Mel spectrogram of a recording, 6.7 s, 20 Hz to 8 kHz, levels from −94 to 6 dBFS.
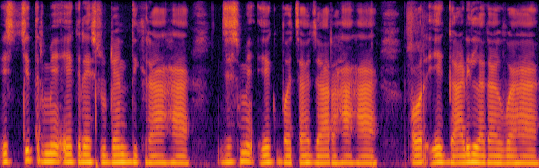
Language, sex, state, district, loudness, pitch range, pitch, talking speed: Hindi, male, Jharkhand, Palamu, -16 LUFS, 120-135 Hz, 125 Hz, 170 wpm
